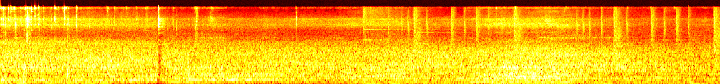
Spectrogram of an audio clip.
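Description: Street traffic noise: the steady sound of cars on a city street.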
